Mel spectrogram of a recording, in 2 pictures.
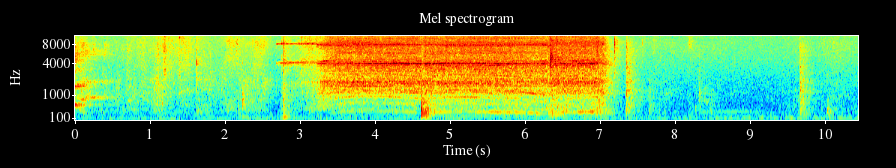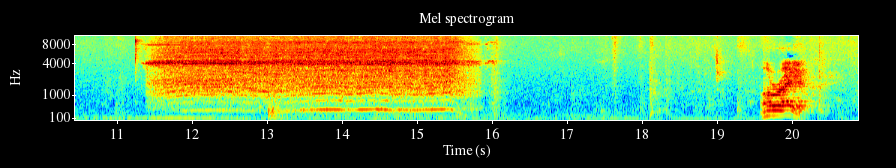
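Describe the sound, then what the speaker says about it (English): A power drill whines in two sustained bursts of several seconds each while pre-drilling small holes to mount a rear diffuser on a Corvette C7, with quiet pauses between. "we've got our holes pre-drilled, very small, and everything's gonna line up the way we need it to"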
